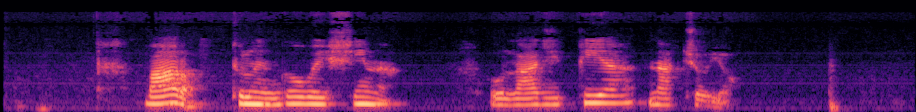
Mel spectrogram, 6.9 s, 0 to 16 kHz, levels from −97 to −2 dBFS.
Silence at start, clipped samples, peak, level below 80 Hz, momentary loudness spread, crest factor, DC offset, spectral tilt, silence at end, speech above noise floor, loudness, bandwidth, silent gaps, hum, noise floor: 0.3 s; under 0.1%; -4 dBFS; -56 dBFS; 24 LU; 18 dB; under 0.1%; -8 dB/octave; 0.55 s; 44 dB; -22 LUFS; 11 kHz; none; none; -65 dBFS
